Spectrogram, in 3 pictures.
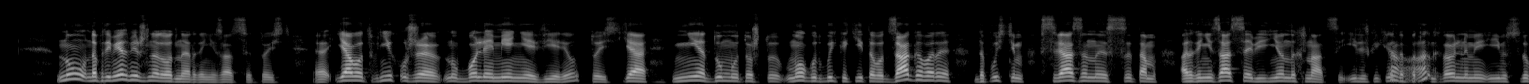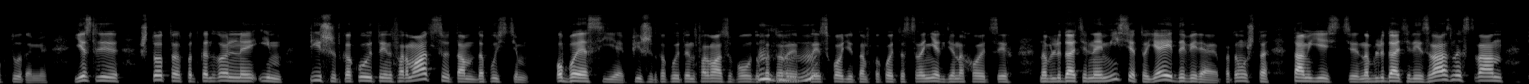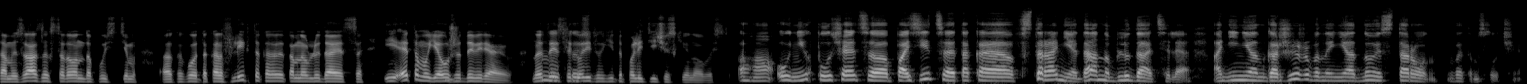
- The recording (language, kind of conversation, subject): Russian, podcast, Как вы проверяете достоверность информации в интернете?
- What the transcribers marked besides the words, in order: other background noise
